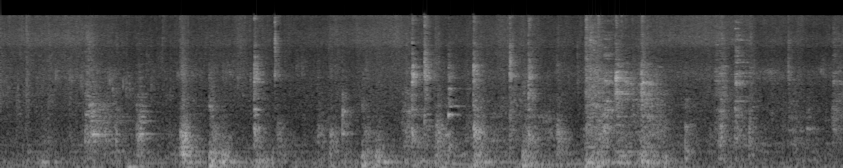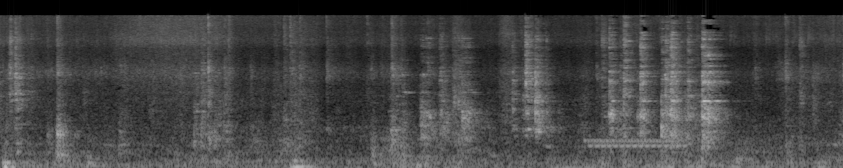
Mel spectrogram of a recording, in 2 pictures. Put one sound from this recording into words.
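A metal ladle clanks and scrapes against a wok.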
